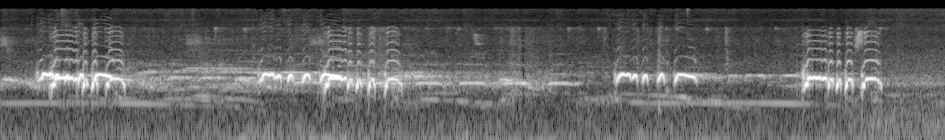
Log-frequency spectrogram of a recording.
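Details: Local zebra dove giving lure calls meant to prompt silent doves to sing: four clipped, bubbling phrases of quick cooing notes spaced about every one and a half seconds, with a faint sustained tone underneath.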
